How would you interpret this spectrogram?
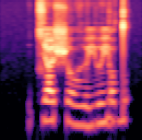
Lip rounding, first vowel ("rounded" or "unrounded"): unrounded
